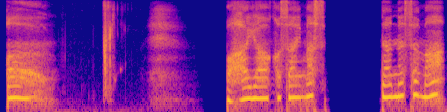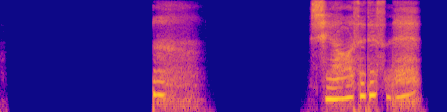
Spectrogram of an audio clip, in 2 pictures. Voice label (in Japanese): ちゅっ…おはようございます…旦那様っ…ふふっ…幸せですね, ASMR アラーム音声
